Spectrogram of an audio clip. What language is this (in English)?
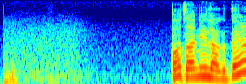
Punjabi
